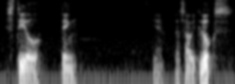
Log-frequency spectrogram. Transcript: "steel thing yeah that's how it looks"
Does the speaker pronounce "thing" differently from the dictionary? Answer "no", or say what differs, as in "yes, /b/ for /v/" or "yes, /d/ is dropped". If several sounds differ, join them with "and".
yes, /t/ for /θ/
